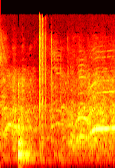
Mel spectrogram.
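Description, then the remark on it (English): A brief burst of crowd cheering sound effect, loud, with overlapping shouts and whoops swelling together for a couple of seconds. “Well, hold on, before you cheer.”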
